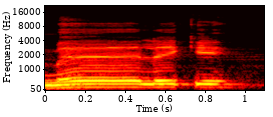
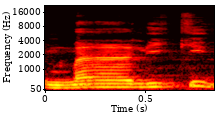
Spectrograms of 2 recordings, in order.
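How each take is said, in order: First: The vowels are shifted toward 'e'. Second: The vowels are clear 'a' and 'i'. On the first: The speaker calls it wrong. "jangan meleki" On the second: The speaker calls it right. "jadi maliki"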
